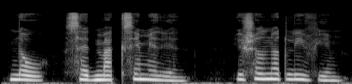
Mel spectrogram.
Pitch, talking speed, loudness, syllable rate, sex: 215 Hz, 135 wpm, -15 LUFS, 4.2 syllables/s, female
